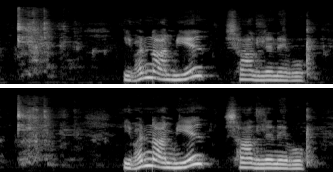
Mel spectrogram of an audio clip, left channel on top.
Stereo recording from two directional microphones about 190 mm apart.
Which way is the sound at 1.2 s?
25° right (ahead or behind).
